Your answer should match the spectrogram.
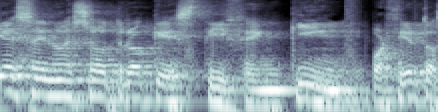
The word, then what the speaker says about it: Stephen King: no es otro que stephen kim por cierto se ve que en realidad se pronuncia steven king bueno yo esté bien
